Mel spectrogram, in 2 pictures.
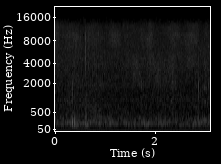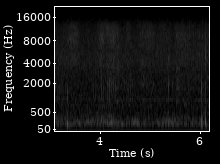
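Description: A long-haired domestic cat purring faintly and steadily while it is massaged by hand, content. A single faint click comes a little past halfway.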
